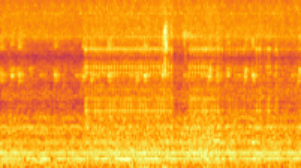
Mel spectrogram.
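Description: Very quiet room tone with a faint steady low hum, and a faint soft tick about two seconds in.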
